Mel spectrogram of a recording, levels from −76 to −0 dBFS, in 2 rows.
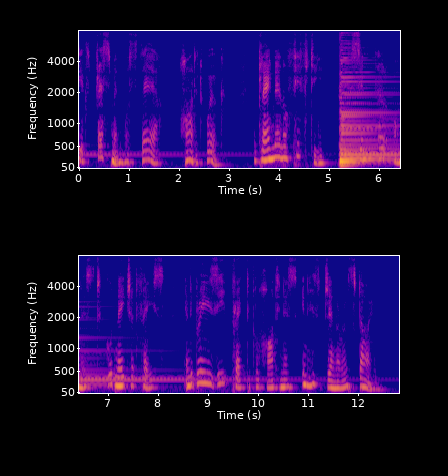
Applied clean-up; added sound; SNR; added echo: none; Acoustic guitar / Strum; 2 dB; reverberation time 0.4 s.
